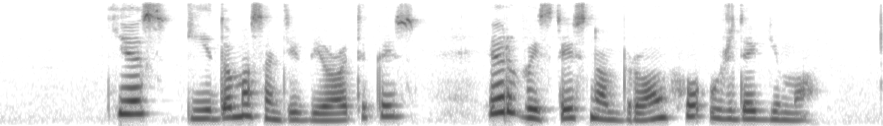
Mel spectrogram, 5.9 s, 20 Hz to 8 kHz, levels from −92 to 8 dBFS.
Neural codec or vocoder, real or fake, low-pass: none; real; 7.2 kHz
